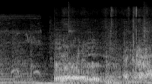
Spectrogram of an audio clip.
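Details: Leopard roar as two leopards break into a fierce fight over territory, food and survival; a short, rough, low growling burst after a brief quieter lead-in, with a dense noisy texture and a second rasping swell near the end.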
